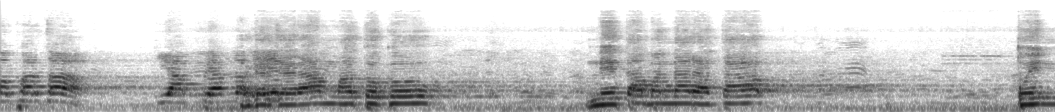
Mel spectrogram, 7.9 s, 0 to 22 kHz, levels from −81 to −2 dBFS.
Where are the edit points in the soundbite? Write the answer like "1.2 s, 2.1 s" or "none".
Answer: 2.1 s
